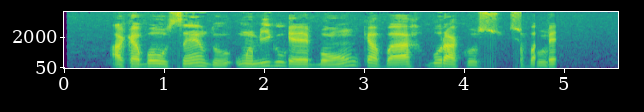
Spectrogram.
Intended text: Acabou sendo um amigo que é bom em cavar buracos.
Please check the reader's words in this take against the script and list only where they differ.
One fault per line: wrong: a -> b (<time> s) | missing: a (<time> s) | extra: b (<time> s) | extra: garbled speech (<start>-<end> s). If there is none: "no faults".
missing: que (2.2 s)
missing: em (3.0 s)
extra: garbled speech (4.4-4.9 s)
